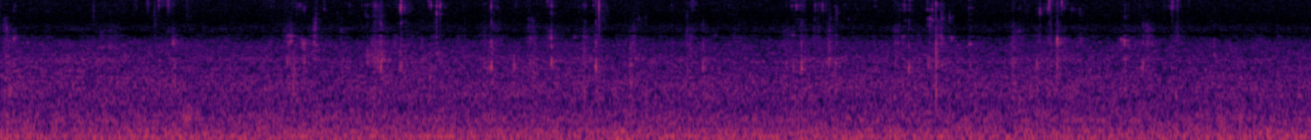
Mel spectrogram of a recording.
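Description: A person chewing food, with small scattered mouth clicks over a steady low hum.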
